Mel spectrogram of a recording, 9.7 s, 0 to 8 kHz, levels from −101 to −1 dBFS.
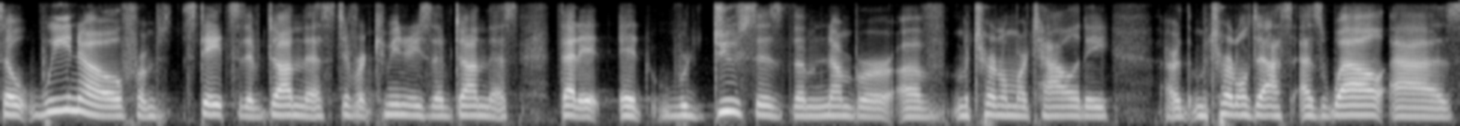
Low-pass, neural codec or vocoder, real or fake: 7.2 kHz; none; real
